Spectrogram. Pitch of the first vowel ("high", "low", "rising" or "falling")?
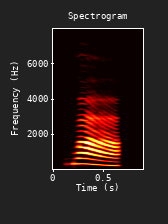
falling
